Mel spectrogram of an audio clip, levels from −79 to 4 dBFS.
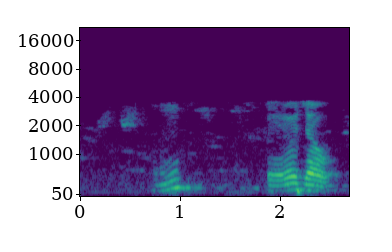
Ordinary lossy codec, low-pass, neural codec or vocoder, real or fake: AAC, 32 kbps; 3.6 kHz; none; real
